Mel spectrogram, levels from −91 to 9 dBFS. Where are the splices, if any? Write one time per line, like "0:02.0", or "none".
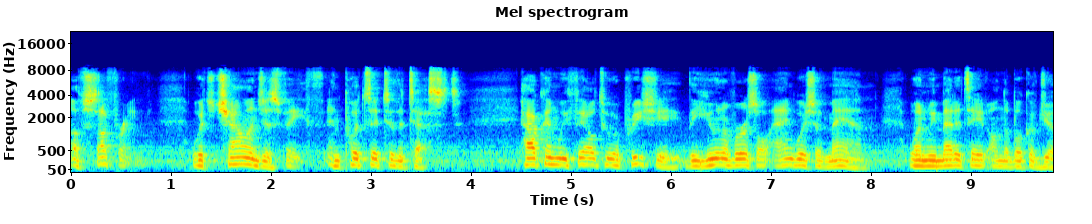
none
